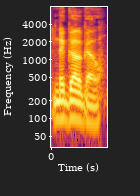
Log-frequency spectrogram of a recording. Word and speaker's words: Ngogo: it was about a particular group, the Ngogo. And it's spelled N-G-O-G-O, if you want to YouTube it.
